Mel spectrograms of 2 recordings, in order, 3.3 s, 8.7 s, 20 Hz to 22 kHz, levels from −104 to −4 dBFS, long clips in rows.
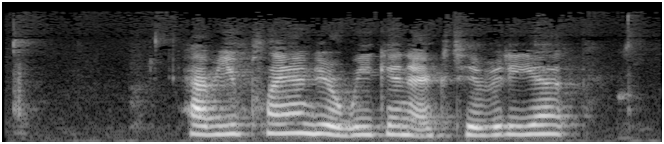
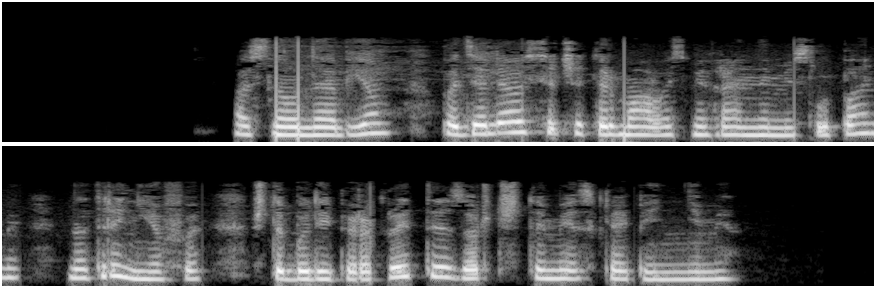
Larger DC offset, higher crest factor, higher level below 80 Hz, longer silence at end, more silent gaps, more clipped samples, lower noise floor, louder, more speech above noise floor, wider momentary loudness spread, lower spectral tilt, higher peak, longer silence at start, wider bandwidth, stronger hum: neither; about the same, 18 dB vs 16 dB; second, -64 dBFS vs -54 dBFS; second, 0.45 s vs 0.7 s; neither; neither; second, -61 dBFS vs under -90 dBFS; second, -22 LUFS vs -17 LUFS; second, 40 dB vs over 73 dB; second, 4 LU vs 9 LU; second, -4.5 dB/octave vs -7.5 dB/octave; second, -6 dBFS vs -2 dBFS; second, 0.05 s vs 1.15 s; first, 15 kHz vs 7.6 kHz; neither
